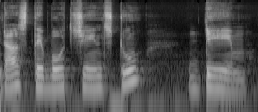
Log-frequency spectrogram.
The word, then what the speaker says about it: dem: And in dative case, der and das, they both change to dem. Pronunciation is dem and not dem.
